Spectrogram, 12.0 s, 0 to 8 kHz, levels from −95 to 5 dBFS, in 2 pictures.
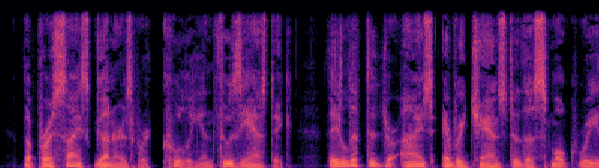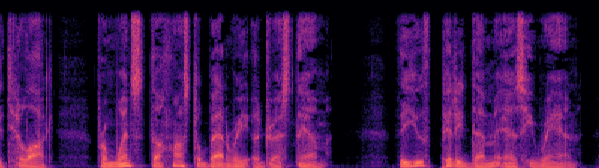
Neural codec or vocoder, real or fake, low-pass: none; real; 7.2 kHz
